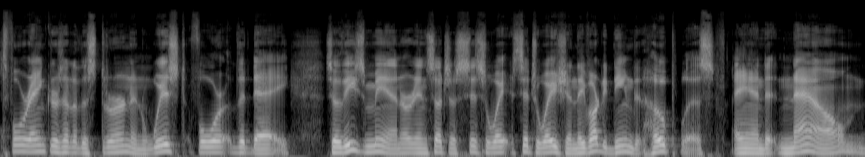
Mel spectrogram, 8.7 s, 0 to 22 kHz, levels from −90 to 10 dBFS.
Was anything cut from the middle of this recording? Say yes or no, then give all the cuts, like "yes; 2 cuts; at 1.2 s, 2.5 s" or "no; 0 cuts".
yes; 1 cut; at 7.2 s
